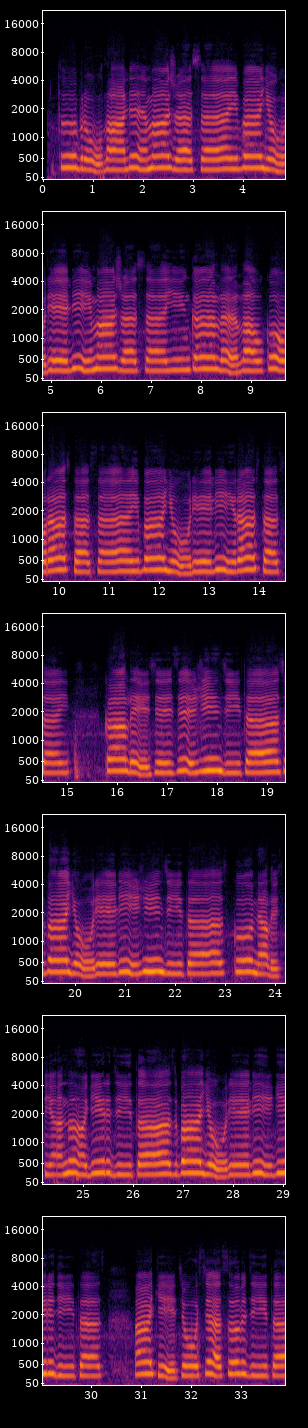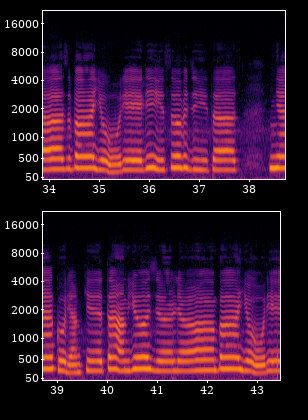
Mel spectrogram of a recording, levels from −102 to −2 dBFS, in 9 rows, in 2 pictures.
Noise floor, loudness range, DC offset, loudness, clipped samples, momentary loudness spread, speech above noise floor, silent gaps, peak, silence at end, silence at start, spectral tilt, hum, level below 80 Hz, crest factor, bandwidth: -63 dBFS; 3 LU; under 0.1%; -33 LUFS; under 0.1%; 7 LU; 31 dB; none; -18 dBFS; 0 s; 0.35 s; -7 dB/octave; none; -72 dBFS; 16 dB; 6.8 kHz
